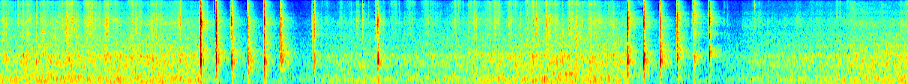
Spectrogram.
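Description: Hand-held herb chopper cutting fresh basil, rosemary and oregano against a paper plate, with two quick runs of sharp clicks, about six a second, a few seconds in and again near the end.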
